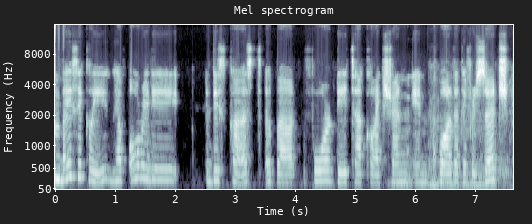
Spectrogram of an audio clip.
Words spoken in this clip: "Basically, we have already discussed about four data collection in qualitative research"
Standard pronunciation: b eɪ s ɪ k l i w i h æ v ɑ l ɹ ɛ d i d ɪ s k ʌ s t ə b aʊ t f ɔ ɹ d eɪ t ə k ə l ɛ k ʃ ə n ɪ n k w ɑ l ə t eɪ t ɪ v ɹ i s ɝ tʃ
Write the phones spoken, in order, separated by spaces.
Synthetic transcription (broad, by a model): b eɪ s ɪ k l i w i h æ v ɑ l ɹ ɛ d i d ɪ s k ʌ s t ə b aʊ t f ɔ ɹ d eɪ t ə k ə l ɛ k ʃ ə n ɪ n k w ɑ l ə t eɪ t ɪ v ɹ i s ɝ tʃ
